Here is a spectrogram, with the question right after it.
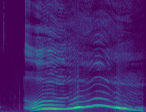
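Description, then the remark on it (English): A single long, drawn-out vocal yawn with a stretch, fairly loud, its pitch gliding up and then sagging back down over a couple of seconds before trailing off, with no other sounds around it. “But let's start right now with a good yawn stretch.”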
